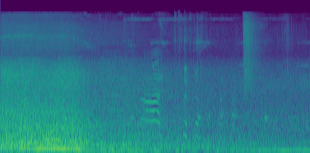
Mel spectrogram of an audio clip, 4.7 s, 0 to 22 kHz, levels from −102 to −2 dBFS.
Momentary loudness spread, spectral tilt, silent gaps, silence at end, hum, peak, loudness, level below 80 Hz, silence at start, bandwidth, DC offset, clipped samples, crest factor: 17 LU; -5.5 dB/octave; none; 0 s; none; -18 dBFS; -35 LUFS; -46 dBFS; 0 s; 16 kHz; under 0.1%; under 0.1%; 18 dB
